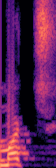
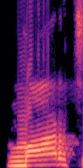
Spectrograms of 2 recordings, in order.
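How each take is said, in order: First: "মার্চ" said as "maach"; corrected "মার্চ", vowel straight into ch; silent r. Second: "মার্চ" with an audible r before ch; rejected "মার্চ", r clearly pronounced; r sounded, wrong take. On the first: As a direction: leave the r out of "মার্চ". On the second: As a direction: put the r into "মার্চ". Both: Shown as a demonstration. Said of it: "মার্চ না".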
